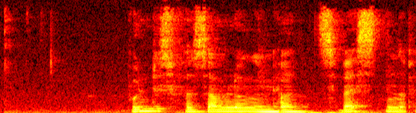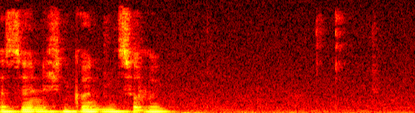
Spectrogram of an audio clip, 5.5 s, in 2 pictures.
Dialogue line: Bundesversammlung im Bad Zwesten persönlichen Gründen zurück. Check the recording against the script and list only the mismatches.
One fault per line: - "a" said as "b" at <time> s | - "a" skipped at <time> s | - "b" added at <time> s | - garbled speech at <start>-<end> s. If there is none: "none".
none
